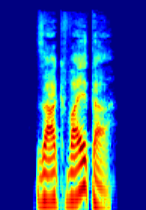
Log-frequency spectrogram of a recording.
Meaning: 1. singular imperative of weitersagen 2. first-person singular present of weitersagen
- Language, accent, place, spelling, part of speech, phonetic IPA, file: German, Germany, Berlin, sag weiter, verb, [ˌzaːk ˈvaɪ̯tɐ], De-sag weiter.ogg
